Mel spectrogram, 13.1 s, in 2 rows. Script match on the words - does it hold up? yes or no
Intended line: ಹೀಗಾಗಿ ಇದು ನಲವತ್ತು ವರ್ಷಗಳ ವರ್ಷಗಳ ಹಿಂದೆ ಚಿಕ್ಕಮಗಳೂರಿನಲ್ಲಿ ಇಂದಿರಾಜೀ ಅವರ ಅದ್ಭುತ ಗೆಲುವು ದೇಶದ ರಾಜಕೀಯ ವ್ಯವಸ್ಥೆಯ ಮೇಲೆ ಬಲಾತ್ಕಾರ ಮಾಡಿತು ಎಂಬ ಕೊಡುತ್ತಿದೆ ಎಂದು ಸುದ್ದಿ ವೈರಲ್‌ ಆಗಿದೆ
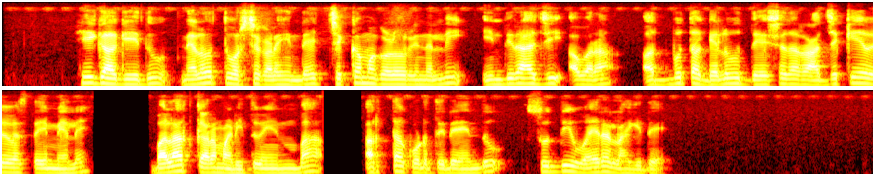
no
